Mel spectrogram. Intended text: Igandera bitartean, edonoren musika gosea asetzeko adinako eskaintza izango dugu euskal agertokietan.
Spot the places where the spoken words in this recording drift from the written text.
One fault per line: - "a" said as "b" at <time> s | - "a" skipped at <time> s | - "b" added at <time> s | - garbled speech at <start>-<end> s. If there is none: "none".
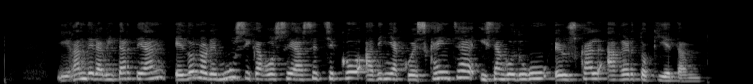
none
